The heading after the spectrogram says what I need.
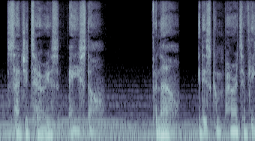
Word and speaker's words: Sagittarius A*: Our own Milky Way hosts its local example, Sagittarius A, pronounced Sagittarius A star.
